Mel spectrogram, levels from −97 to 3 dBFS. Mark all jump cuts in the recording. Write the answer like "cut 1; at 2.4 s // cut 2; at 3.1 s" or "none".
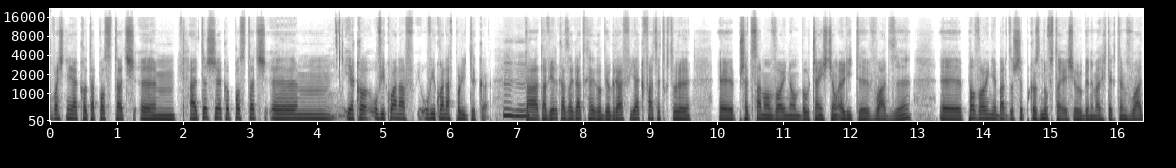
cut 1; at 2.1 s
